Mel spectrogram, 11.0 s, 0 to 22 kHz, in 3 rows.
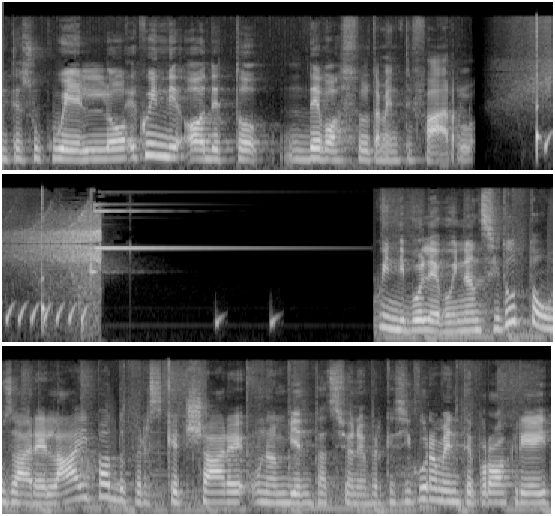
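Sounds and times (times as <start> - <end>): short rising plops: 3.4 - 4.4.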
